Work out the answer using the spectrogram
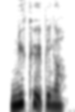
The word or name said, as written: nykøbingenser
